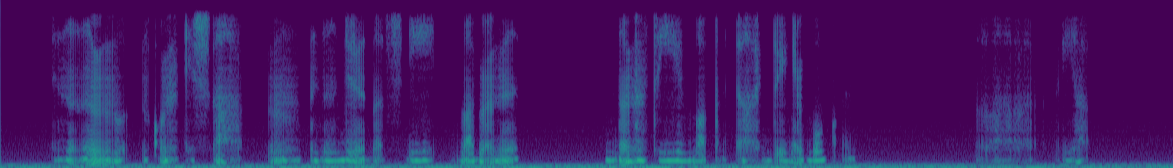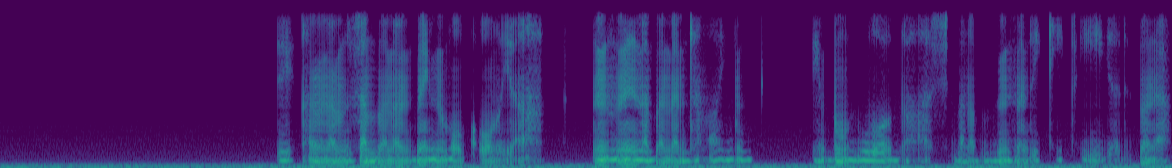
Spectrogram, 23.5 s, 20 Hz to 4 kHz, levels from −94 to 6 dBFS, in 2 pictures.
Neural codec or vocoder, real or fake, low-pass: autoencoder, 22.05 kHz, a latent of 192 numbers a frame, VITS, trained on many speakers; fake; 3.6 kHz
